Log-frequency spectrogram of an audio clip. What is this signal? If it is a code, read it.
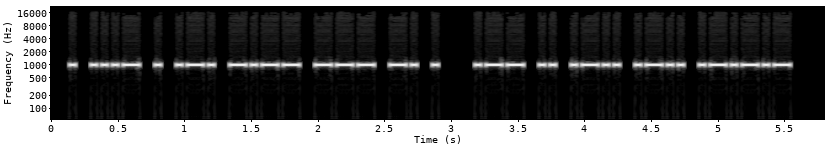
Morse code, heard as a keyed tone, about 30 wpm, 1000 Hz. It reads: EVERYONE WILL.
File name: qotdfiles / 30wpm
